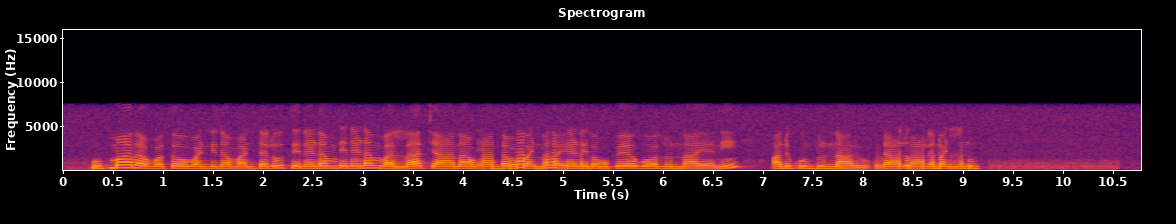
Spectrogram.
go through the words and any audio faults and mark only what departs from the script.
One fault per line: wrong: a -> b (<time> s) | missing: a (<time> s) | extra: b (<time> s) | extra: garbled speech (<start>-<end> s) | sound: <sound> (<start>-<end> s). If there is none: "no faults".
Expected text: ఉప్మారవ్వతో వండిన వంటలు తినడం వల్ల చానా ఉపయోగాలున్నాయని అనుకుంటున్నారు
extra: తినడం (2.8 s)
extra: garbled speech (4.1-5.4 s)
extra: garbled speech (8.1-9.2 s)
